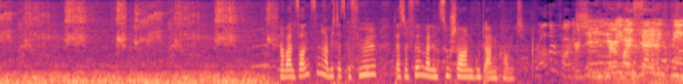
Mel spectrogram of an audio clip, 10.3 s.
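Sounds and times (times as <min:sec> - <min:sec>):
bats screeching at night: 0:00.0 - 0:04.2
speech: 0:04.2 - 0:07.9, 0:08.5 - 0:10.2.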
